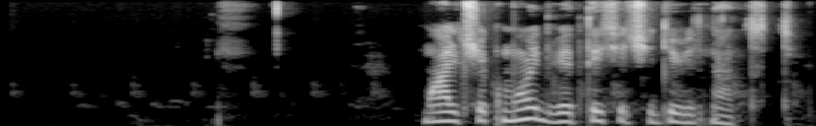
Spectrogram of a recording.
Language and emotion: Russian, neutral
